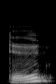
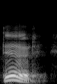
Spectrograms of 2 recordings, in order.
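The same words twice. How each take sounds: First: It sounds alarmed and questioning. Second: It sounds impatient and reproachful. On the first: Something frightening has just been revealed. "there's an axe murder in the closet" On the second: Someone is late and expected. "you're late for a party"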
